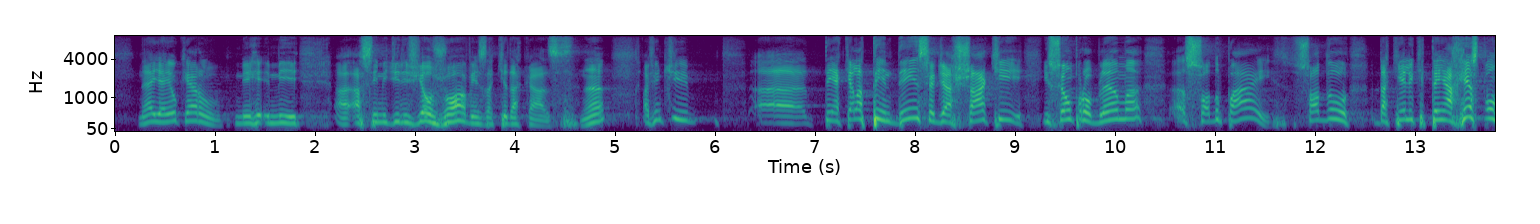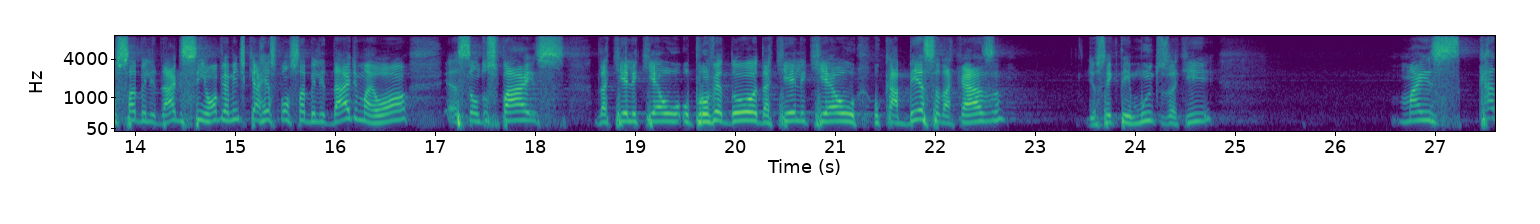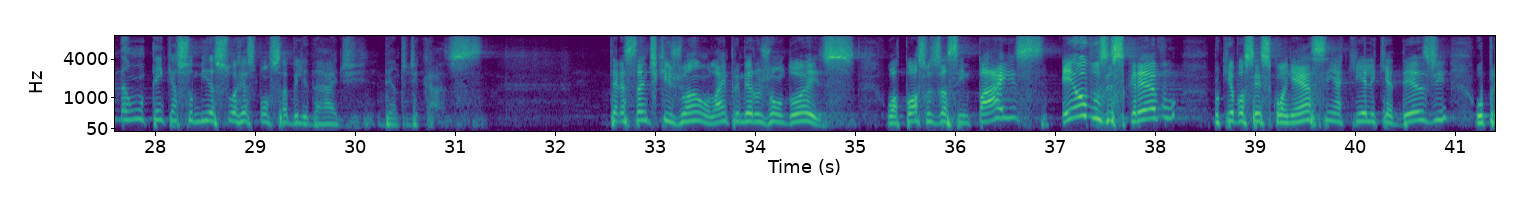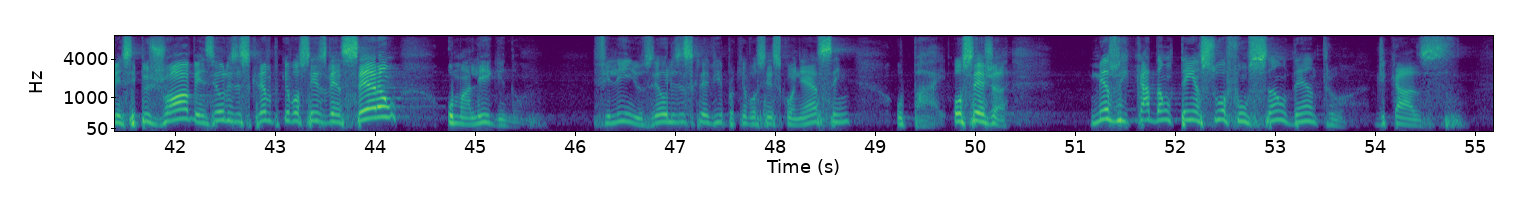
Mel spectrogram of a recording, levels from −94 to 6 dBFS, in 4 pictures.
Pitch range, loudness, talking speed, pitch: 185-240 Hz, -25 LUFS, 150 wpm, 210 Hz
